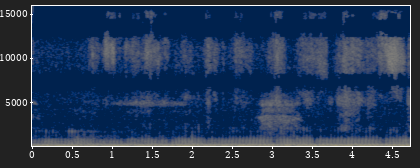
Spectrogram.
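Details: Purring Siamese kitten Zurvān flops over for belly rubs, his low, throbbing purr running unbroken from start to finish, with soft scattered rustles.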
